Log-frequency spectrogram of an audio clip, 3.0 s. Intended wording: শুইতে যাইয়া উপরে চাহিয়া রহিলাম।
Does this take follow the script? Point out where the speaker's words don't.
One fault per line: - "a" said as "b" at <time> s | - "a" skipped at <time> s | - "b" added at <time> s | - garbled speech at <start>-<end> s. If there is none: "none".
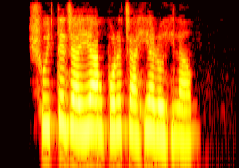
none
